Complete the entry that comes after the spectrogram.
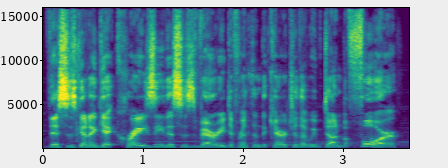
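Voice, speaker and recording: Male gaming host, thirties, slightly high voice, casual play-by-play reasoning over faint music. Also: fairly even intonation, fast talker, fairly bright tone. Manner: thinking aloud, explaining choices. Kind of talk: casual let's play commentary. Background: game music.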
